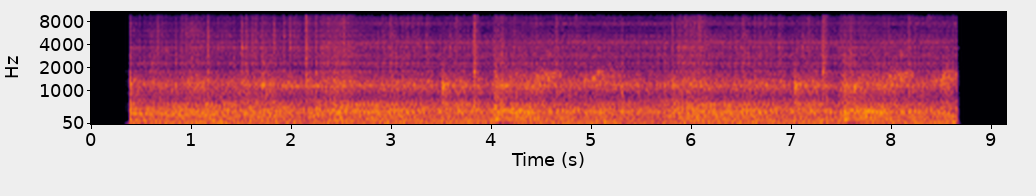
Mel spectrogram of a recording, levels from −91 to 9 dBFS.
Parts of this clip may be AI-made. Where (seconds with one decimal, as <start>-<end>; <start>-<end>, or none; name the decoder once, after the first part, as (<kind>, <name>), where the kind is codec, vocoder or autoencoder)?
0.0-2.8 (codec, SNAC); 7.3-7.8; 8.4-9.2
